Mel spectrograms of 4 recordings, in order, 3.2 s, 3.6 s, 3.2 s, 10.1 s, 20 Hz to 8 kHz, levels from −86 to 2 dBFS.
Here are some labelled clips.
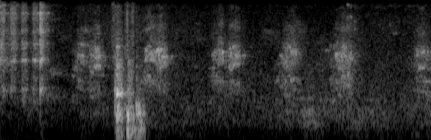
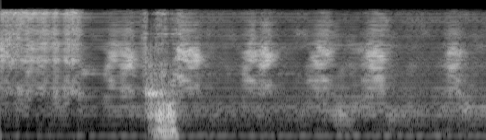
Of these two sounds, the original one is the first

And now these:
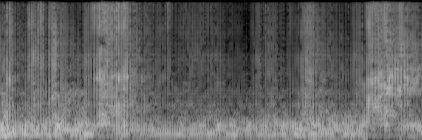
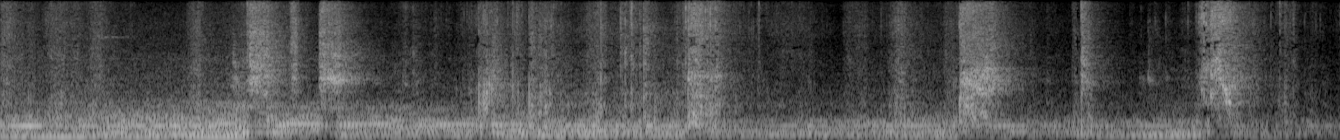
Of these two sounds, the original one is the second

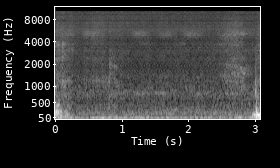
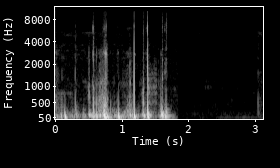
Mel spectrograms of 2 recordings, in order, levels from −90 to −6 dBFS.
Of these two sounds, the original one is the second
